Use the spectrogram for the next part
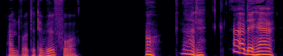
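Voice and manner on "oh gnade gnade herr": high, desperate woman's plea; acted terrified begging; begging for mercy. A narrator's reading. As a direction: plead with the judge, voice raised in pitch. Wife begging husband for mercy.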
